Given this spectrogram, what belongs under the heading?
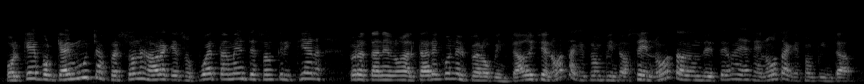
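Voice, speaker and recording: High-voiced man preaching a scolding sermon. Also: quick pace, few pauses. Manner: scolding, keeps firing rhetorical questions with a tag "¿Ah?"; repeats phrases and stumbles into restarts. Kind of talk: fiery sermon. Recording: muffled lo-fi recording.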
